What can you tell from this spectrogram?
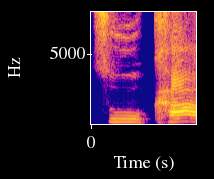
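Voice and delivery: सूखा slow, loud puff on खा; forceful aspiration. Shown as a demonstration. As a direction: stretch "soo-KHAA" in सूखा. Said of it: "जोर देकर".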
